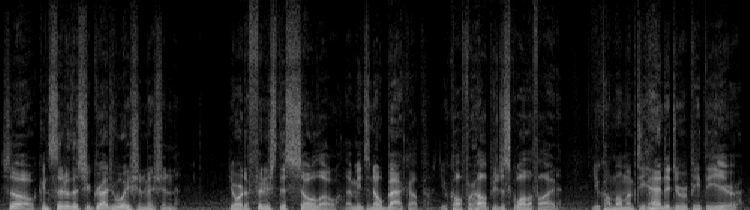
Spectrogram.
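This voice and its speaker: A stern hunter commander, played by a man in an audio roleplay. He speaks in a low register with clipped authority, like a superior briefing a young recruit. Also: normal speed, fairly bright tone, natural voice. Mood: stern, businesslike. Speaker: voice actor. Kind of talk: scripted ASMR roleplay.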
